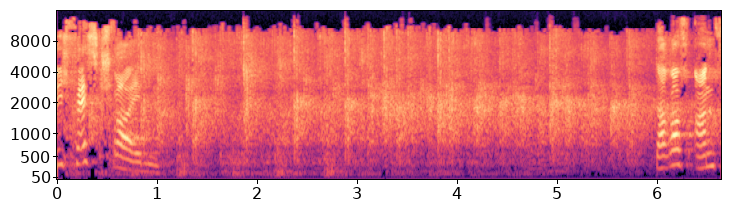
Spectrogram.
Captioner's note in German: Beifall SPD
